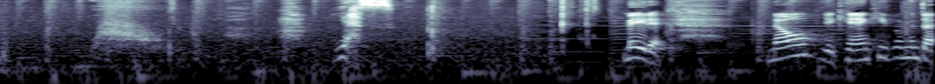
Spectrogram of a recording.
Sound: exhales heavily

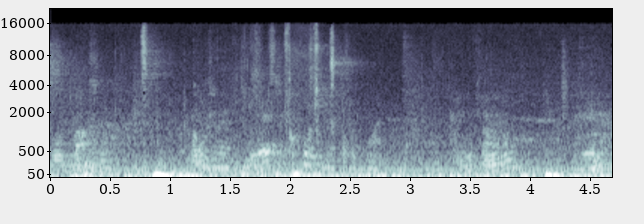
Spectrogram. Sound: band members murmuring

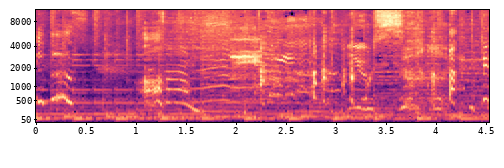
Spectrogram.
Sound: baby Crying

